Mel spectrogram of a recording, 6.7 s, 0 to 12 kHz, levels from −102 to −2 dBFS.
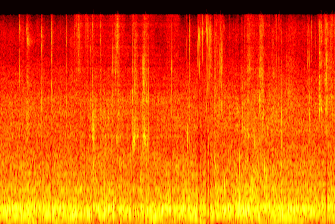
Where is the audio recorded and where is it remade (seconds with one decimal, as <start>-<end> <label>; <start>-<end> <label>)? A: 0.0-1.5 recorded; 1.5-3.6 remade; 3.6-4.9 recorded; 4.9-5.4 remade; 5.4-6.7 recorded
